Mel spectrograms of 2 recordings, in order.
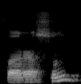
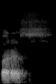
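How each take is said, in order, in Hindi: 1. शब्द के अंत में 'un' ध्वनि आती है। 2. शब्द के अंत में 'un' ध्वनि नहीं आती। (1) "यहाँ पर हुआ ये फरसुन" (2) "पढ़ने का जो तरीका होगा, वो होगा फरस"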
